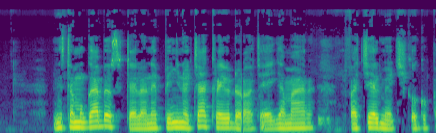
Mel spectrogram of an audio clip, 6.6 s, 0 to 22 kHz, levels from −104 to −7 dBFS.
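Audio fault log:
3.59–3.66 s, damaged data in a compressed stream: right after "ne pinyno chakre yudo", a 70 ms glitch where the decoder misread corrupted frames and resynced.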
